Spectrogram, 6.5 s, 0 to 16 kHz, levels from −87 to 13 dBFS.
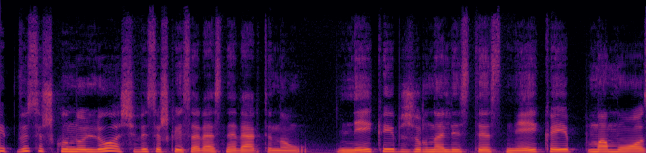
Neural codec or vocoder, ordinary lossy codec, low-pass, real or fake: autoencoder, 48 kHz, 32 numbers a frame, DAC-VAE, trained on Japanese speech; Opus, 64 kbps; 14.4 kHz; fake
